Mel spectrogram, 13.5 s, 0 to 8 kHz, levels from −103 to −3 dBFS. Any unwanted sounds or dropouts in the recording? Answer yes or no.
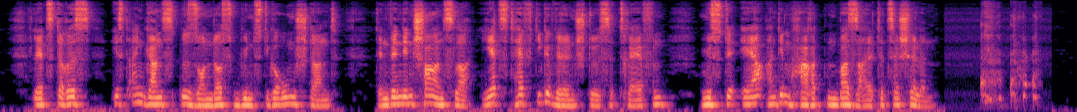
yes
